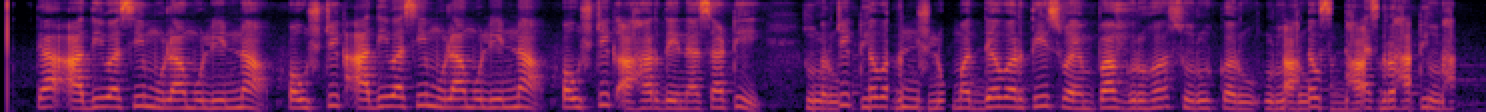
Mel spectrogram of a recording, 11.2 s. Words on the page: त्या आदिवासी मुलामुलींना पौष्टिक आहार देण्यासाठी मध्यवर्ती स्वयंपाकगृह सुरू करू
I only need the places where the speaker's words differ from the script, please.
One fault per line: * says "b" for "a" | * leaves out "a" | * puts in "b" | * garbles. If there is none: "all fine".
* puts in "आदिवासी मुलामुलींना पौष्टिक"
* garbles
* garbles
